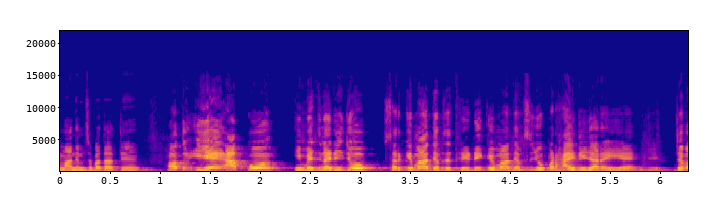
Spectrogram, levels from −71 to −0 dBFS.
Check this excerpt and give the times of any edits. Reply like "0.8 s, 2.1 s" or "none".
none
